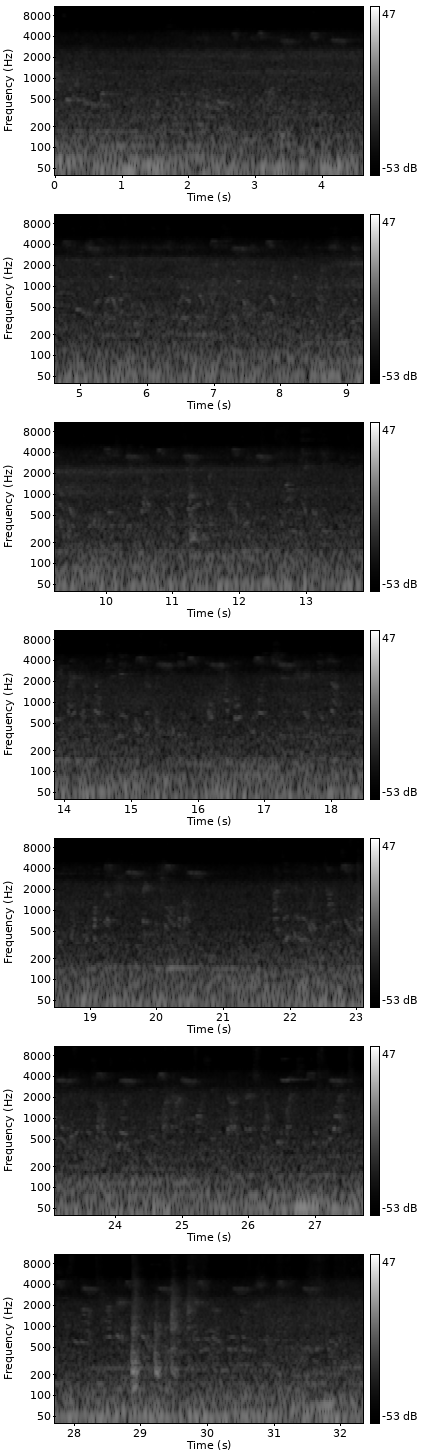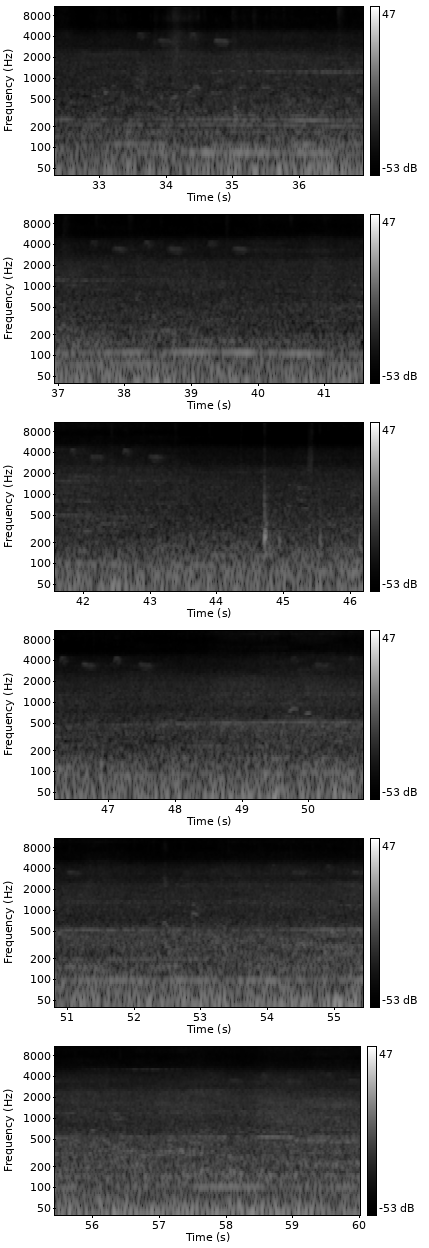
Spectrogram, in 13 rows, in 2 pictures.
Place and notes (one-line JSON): {"title": "Xinsheng N. Rd., Taipei City - walking on the road", "date": "2014-04-03 11:44:00", "description": "walking on the road, Environmental sounds, Traffic Sound, Birds", "latitude": "25.06", "longitude": "121.53", "altitude": "7", "timezone": "Asia/Taipei"}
